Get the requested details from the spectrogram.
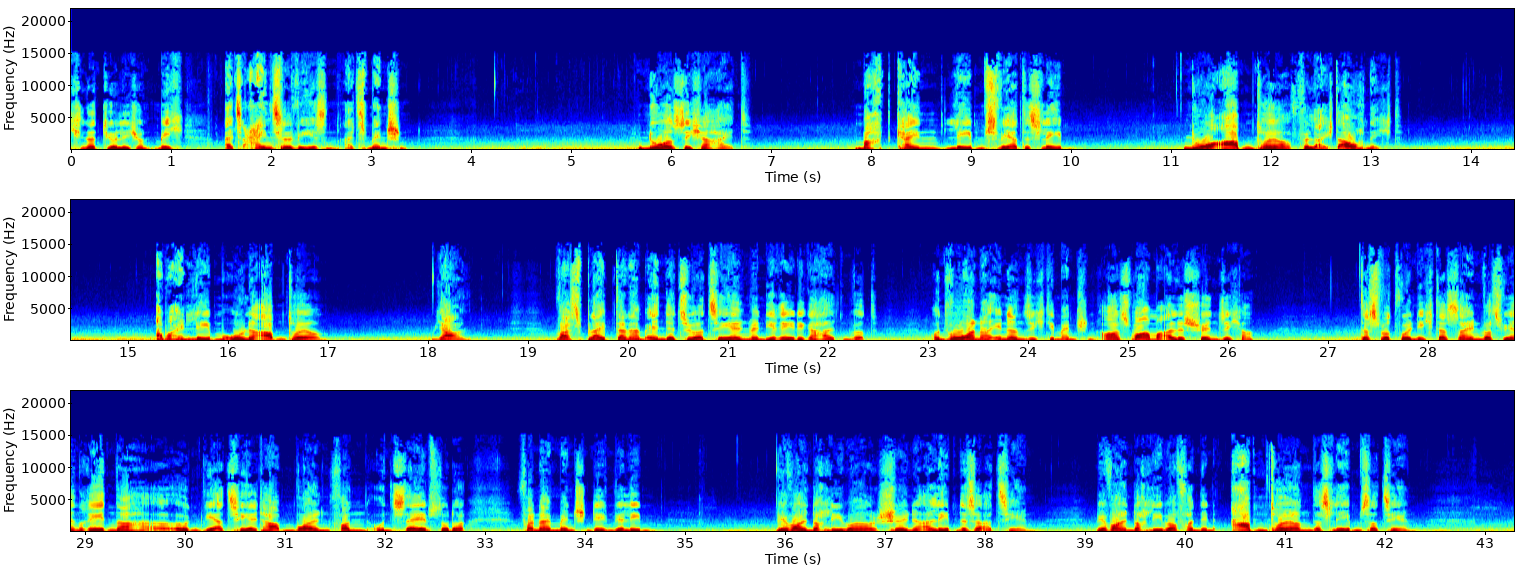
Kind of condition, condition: setting, inside a vehicle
